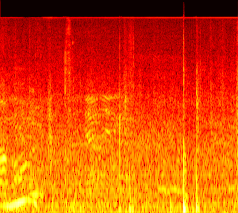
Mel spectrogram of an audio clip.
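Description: A single sharp thud near the end, a football being struck during shooting practice, over faint outdoor background.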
